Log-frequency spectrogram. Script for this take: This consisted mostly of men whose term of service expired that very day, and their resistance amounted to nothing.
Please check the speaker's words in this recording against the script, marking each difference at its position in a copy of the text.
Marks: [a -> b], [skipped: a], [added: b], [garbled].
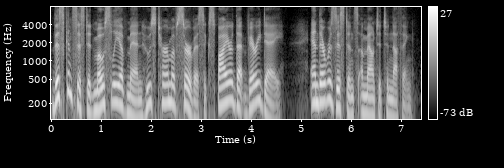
This consisted mostly of men whose term of service expired that very day, and their resistance amounted to nothing.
